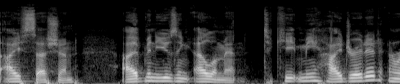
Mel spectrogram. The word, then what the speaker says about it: LMNT: the surface for you lmnt pronounced element is a tasty electrolyte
